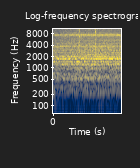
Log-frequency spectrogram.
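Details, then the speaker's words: Worcester combi boiler controlled by a newly installed Nest thermostat: pump running, gas firing after a delay because the heat exchanger was cool; steady, even rush of burner and fan with a faint hum; normal running. "it's taking a little while the heat exchangers cool so it's not fired up yet but it did fire it up and as you can hear it now running this"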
